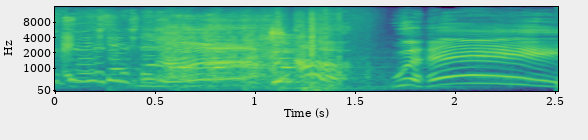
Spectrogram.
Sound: all giggling; grunting

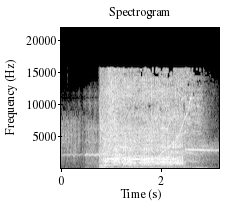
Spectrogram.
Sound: TRUNKS screams

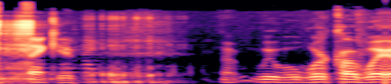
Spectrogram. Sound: mic crackling

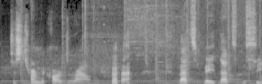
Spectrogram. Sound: laughs

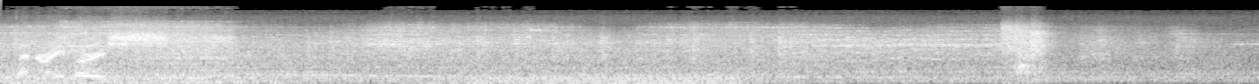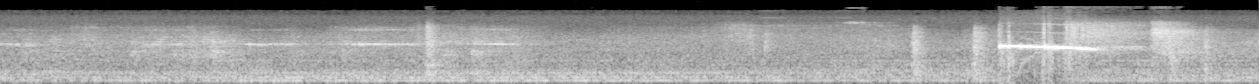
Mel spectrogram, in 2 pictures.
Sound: sound of the train moving

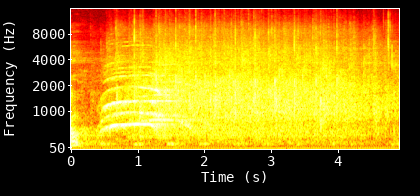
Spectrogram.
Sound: audience applause

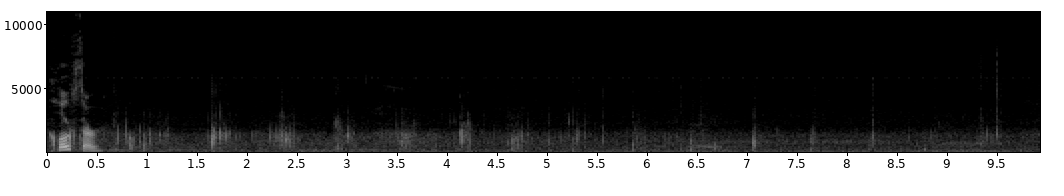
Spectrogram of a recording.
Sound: footsteps

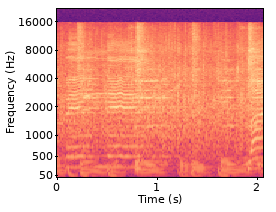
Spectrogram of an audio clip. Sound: audience claps

